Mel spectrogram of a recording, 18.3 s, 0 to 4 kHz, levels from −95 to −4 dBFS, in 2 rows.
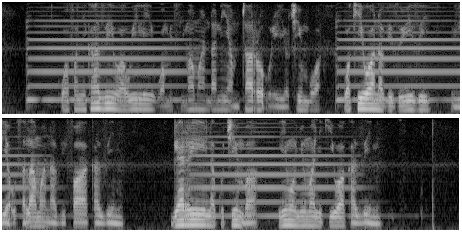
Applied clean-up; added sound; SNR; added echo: none; Bowed string instrument; 7 dB; none.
